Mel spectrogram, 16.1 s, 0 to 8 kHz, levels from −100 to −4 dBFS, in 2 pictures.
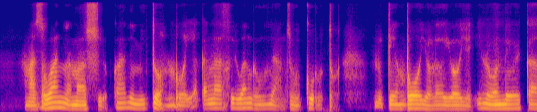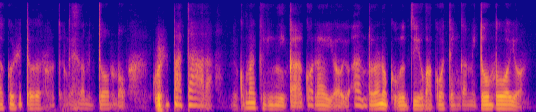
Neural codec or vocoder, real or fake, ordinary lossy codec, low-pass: codec, 16 kHz in and 24 kHz out, 0.9 kbps, LongCat-Audio-Codec, four codebook decoder; fake; AAC, 48 kbps; 7.2 kHz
